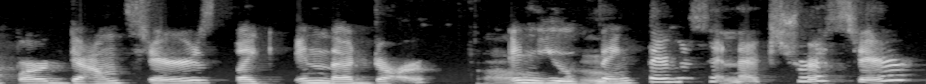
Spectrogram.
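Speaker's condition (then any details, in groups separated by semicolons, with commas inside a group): Progressive ataxia; balance problems, nerve pain; affects speech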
